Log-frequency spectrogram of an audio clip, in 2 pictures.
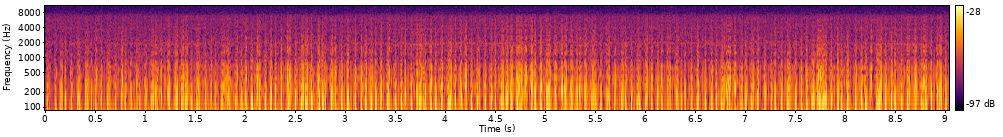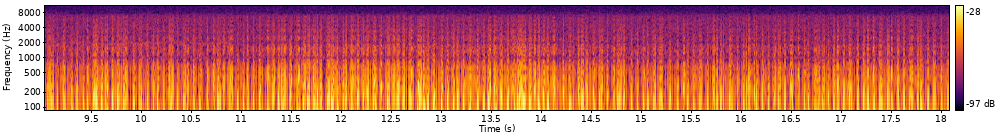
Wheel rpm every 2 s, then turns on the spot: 230, 230, 230, 230, 220, 220, 170, 160, 190.
none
